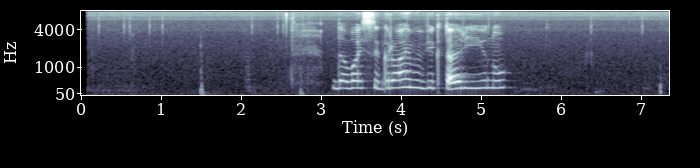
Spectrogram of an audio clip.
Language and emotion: Russian, sad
